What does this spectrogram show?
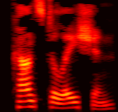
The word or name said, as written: constellation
